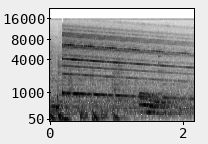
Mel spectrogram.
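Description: A bright, bell-like ringing sound effect of many high tones together, starting suddenly and gliding slowly downward as it fades over about two seconds.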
